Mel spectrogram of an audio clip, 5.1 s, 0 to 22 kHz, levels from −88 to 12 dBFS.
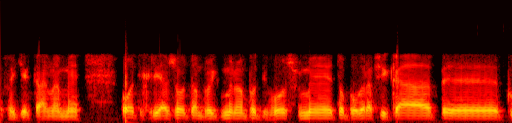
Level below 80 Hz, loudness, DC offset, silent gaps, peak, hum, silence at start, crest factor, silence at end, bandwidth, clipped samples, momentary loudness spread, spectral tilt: -64 dBFS; -27 LUFS; under 0.1%; none; -12 dBFS; none; 0 s; 14 dB; 0 s; 3.9 kHz; under 0.1%; 4 LU; -9 dB/octave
